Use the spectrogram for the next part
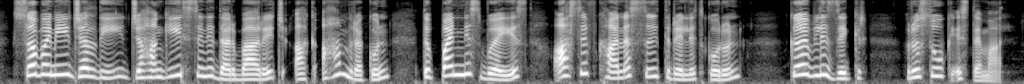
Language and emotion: Kashmiri, neutral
